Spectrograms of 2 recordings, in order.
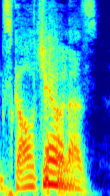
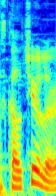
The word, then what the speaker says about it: Skulltula: I've encountered pronounce it Skulltula. Like, they stress it oddly. Like, how would you go about stressing it? Well, the reason they're called Skulltulas is because it's Skull Tarantula?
